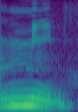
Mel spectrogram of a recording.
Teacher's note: बा में जो था, बा के ऊपर वाला हिस्सा जब हम टच करते थे होंठ का तो अदा होता था बा। और मीम जो है वो हम दोनों होंठों को मिला देते हैं और एक गुन्ना सा करते हैं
